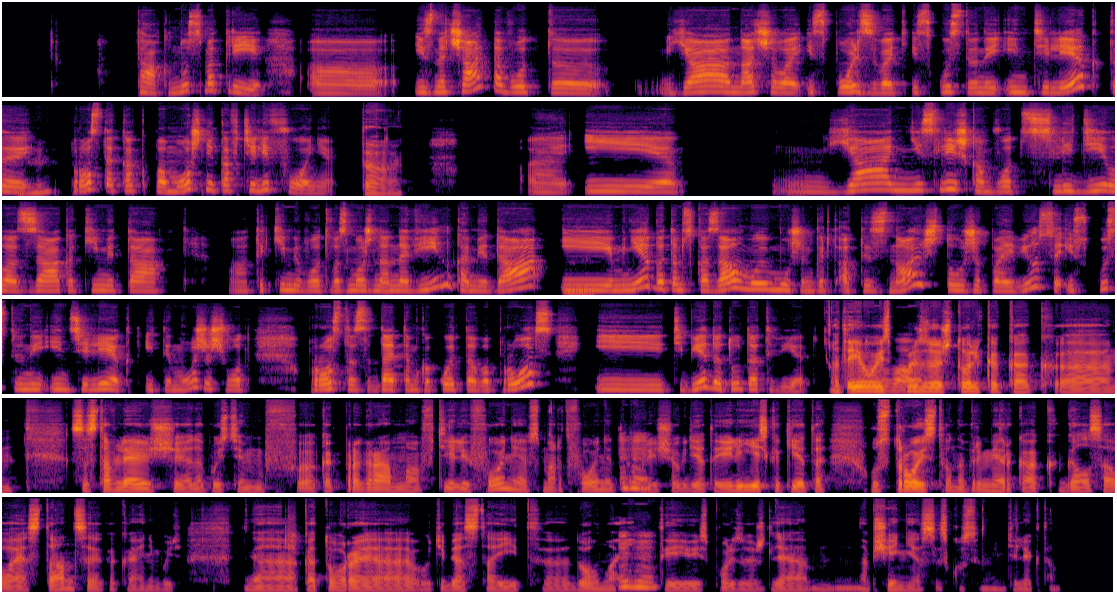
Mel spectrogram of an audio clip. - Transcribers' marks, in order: tapping; other background noise
- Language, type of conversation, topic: Russian, podcast, Как вы относитесь к использованию ИИ в быту?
